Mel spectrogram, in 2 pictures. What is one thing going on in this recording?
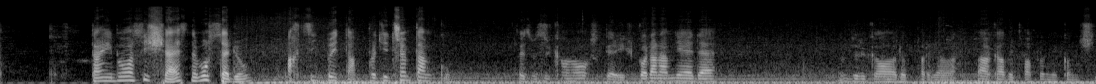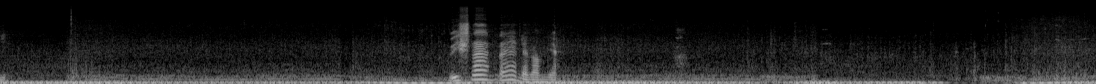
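A tank engine rumbles low and steadily as the tank moves.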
